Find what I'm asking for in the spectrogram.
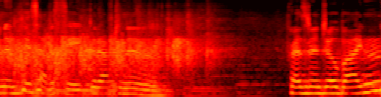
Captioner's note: applause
